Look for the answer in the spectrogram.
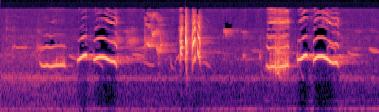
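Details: Oriental magpie-robin song played to stir other birds to sing. Loud, clear whistled notes slur upward and downward in pairs, broken by a burst of harsh scratchy chatter in the middle, over a steady faint hum.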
